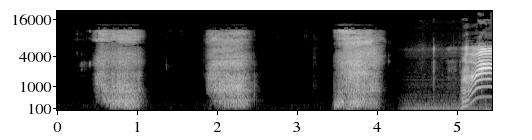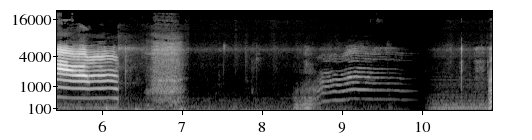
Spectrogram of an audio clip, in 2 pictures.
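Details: Domestic cat hissing: three short, harsh, breathy bursts about one and a half seconds apart, then a loud drawn-out yowl that rises and wavers, another brief hiss, and a thin rising meow before a final hiss.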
